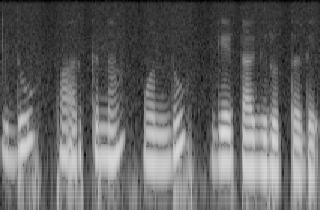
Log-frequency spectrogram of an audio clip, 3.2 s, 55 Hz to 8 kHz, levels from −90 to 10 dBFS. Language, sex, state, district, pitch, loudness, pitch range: Kannada, female, Karnataka, Bangalore, 175 Hz, -14 LUFS, 155-195 Hz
